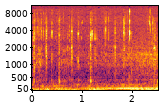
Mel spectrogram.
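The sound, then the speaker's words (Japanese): Shrimp crackers being eaten, with many faint, quick, crisp crunches in an uneven rhythm. “エビせんっすねエビせんあのー、うんまあ美味しいですねエビせん”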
